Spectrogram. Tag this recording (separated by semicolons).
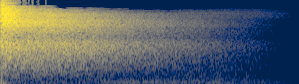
ir; impulse; reverb; response; convolution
